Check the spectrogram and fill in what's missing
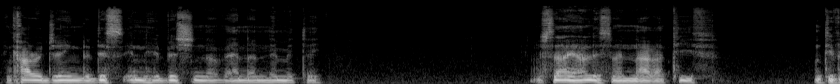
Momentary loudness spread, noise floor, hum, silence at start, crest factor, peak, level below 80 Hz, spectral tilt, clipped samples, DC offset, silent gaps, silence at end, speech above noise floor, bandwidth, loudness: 13 LU; -59 dBFS; none; 0.05 s; 18 dB; -4 dBFS; -46 dBFS; -6.5 dB/octave; under 0.1%; under 0.1%; none; 0 s; 39 dB; 15 kHz; -21 LUFS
